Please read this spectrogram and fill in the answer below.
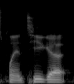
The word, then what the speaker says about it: Plantinga: A Breviary of Sin by a philosopher named Cornelius Plantinga. That's how we pronounce it. Yeah, Plantinga. And he talks about sin as the vandalism of shalom.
